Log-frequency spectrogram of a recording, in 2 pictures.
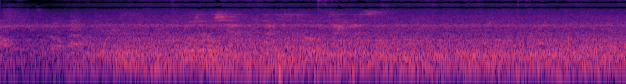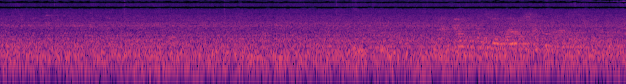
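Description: A crowd of people murmurs nearby.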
